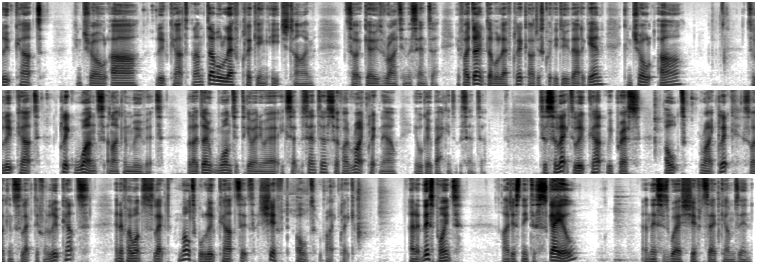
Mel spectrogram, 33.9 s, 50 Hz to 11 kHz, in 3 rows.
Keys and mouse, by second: 1.3 ctrl+r, 7.0 ctrl+z, 10.6 ctrl+r, 27.5-28.6 drag, 30.9 s.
